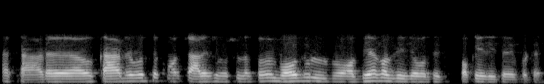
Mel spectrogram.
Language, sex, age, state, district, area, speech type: Odia, male, 45-60, Odisha, Sambalpur, rural, conversation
